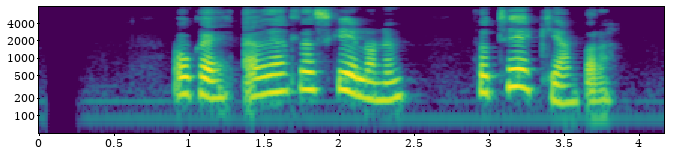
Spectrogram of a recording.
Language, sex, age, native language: Icelandic, female, 30-39, Icelandic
